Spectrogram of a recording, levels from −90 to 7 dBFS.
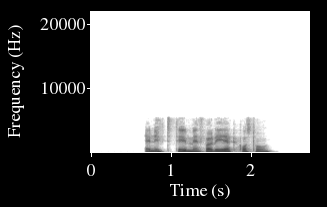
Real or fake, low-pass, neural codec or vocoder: fake; 5.4 kHz; codec, 16 kHz, 0.5 kbps, FunCodec, trained on LibriTTS, 25 frames a second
